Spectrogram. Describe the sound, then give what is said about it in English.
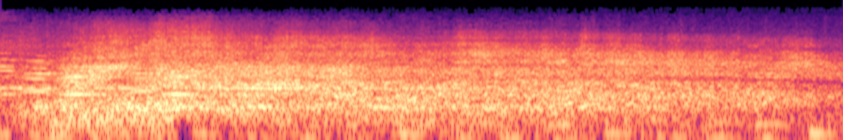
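A huge freighter aircraft roars overhead, a loud, steady engine drone with broad rumbling noise that holds strong throughout and eases only slightly toward the end. “And little more than an hour after Jet had spoken to Frank, the huge freighter passed overhead.”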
